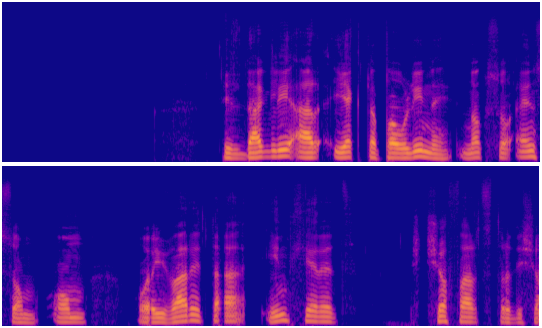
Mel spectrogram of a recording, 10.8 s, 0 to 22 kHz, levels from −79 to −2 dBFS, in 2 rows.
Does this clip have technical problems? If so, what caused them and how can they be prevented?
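Yes. Repeated stalls (stutter) occur from 6.39 to 7.63 s and 8.25 to 9.66 s, eight brief holds in each, the longest 62 ms and 99 ms. Packets arrived late, draining the jitter buffer, so the receiver stretched the last sound before resuming. A deeper adaptive jitter buffer and a more stable network path would prevent this.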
